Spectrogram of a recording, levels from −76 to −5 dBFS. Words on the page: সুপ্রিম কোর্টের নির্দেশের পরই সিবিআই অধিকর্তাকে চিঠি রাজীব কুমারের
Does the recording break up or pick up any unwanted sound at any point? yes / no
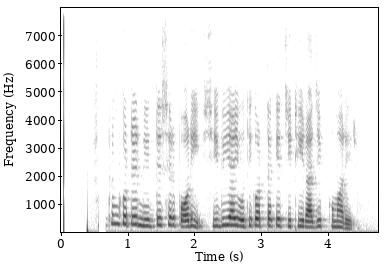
yes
